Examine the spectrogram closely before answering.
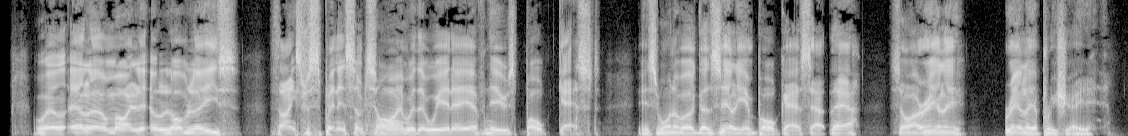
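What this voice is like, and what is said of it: Deliberately put-on, poorly done accent. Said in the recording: “just trying out an accent here. I'm always trying to work on my accents because they're terrible. They're very terrible.”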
